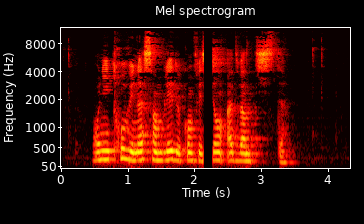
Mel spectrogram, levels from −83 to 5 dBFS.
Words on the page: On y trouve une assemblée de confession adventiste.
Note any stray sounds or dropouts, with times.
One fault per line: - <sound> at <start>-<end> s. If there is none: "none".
- dropout at 2.1-2.3 s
